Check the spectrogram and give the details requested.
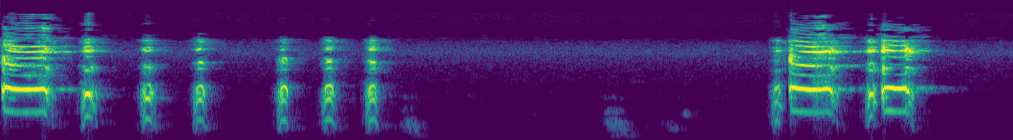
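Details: Hen calling during mating in valentine season: a quick series of seven short, harsh clucks, a brief pause with faint soft sounds, then two loud, drawn-out squawking clucks.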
